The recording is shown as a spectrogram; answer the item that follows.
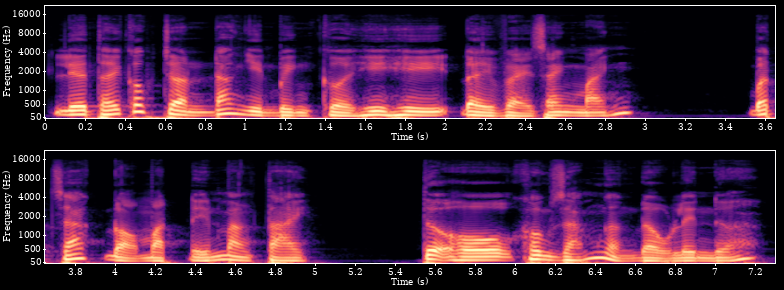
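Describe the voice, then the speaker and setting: A man narrating a martial-arts novel as an audiobook, in a steady, even storytelling manner. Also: mid-range voice, normal speed, no room sound, clean studio sound.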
